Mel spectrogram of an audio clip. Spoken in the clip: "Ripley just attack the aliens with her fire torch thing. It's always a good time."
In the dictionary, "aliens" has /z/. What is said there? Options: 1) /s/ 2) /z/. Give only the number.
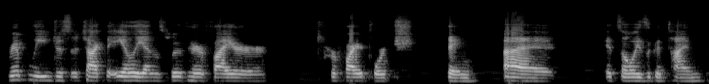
2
